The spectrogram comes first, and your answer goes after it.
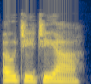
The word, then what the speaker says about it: Ogygia: She pronounced it like Ogygia.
